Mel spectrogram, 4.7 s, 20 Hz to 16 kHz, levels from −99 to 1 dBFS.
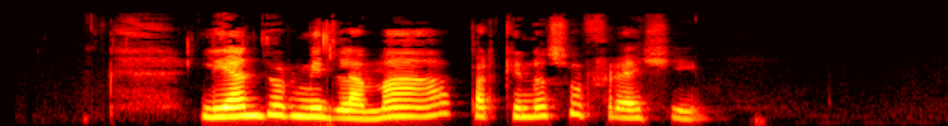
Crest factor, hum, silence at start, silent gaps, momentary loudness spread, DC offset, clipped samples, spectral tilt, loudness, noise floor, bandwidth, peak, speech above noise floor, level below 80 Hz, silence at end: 22 dB; none; 1 s; none; 15 LU; under 0.1%; under 0.1%; -5 dB/octave; -24 LUFS; -82 dBFS; 10.5 kHz; -4 dBFS; 58 dB; -76 dBFS; 1.25 s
